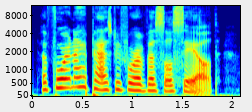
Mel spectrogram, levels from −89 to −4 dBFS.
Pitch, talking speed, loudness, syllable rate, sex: 265 Hz, 200 wpm, -18 LUFS, 7.5 syllables/s, female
